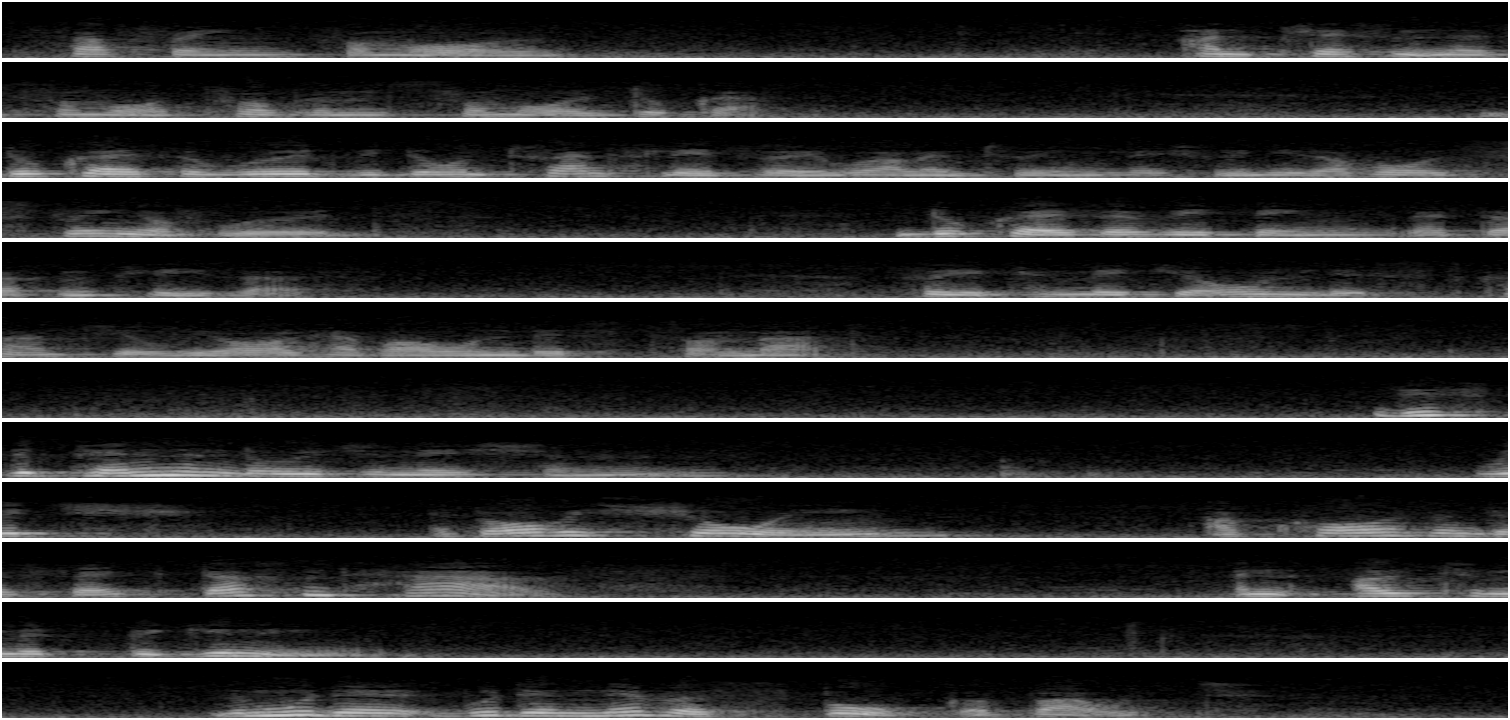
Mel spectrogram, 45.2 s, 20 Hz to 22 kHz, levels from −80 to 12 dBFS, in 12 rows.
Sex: female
